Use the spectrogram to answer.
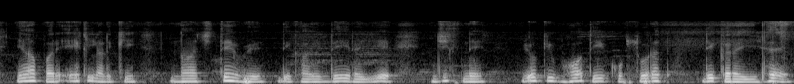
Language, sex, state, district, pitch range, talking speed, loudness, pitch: Hindi, male, Bihar, Muzaffarpur, 125-145 Hz, 145 wpm, -18 LUFS, 130 Hz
